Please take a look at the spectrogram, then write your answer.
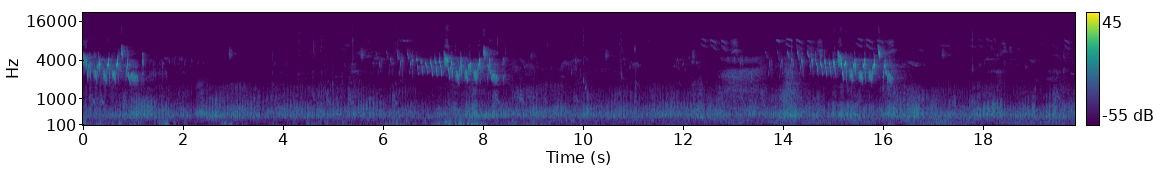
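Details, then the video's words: Frogs croaking in a continuous chorus at an Estonian pond in spring, with loud songbird trills bursting in around the start, near seven seconds, and again around fourteen to sixteen seconds. "Расслабляющее пение птиц и лягушек, весна, природа."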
